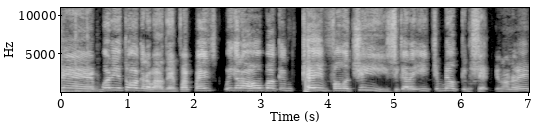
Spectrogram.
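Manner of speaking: high-pitched cartoon rabbit voice. Retelling what Bugs Bunny says about milk: Bugs Bunny voice. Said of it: "the Bugs Bunny is like".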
